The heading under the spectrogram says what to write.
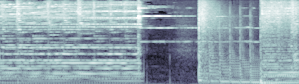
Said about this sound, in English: There's the pause, then the bell ring, the falling down the stairs keyboard.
